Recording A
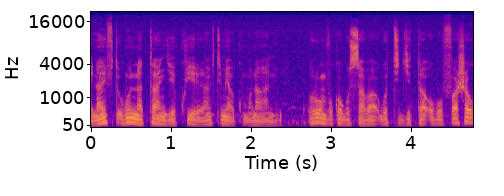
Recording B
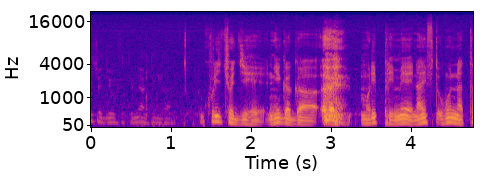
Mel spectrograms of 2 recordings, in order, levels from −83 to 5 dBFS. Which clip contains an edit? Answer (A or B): A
